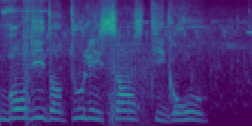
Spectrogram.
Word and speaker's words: Tigrou: Salut, je suis Tigrou. Ça se prononce Tigrou.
